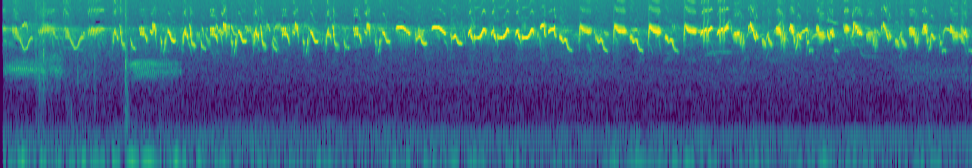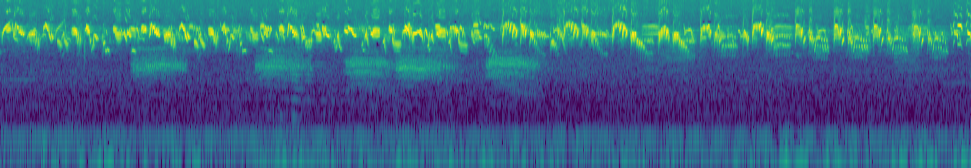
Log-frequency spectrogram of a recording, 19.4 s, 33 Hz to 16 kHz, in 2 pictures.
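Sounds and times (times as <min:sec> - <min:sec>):
skylark: 0:00.0 - 0:19.4.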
